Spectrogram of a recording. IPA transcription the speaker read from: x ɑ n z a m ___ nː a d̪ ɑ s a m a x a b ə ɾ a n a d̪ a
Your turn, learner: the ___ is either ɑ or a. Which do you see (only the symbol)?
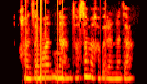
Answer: ɑ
